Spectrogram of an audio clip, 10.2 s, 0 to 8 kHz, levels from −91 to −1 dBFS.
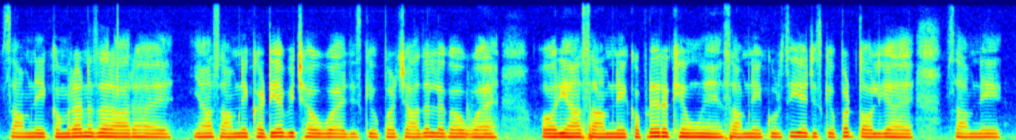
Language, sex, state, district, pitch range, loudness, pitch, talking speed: Hindi, female, Uttar Pradesh, Hamirpur, 195-205 Hz, -16 LUFS, 200 Hz, 210 wpm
